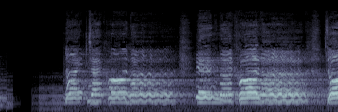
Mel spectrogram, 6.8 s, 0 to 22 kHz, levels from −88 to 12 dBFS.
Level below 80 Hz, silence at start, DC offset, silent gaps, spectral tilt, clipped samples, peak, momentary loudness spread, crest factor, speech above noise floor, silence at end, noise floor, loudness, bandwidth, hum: -68 dBFS; 0 s; under 0.1%; 0.41-0.63 s; -3 dB/octave; under 0.1%; -2 dBFS; 14 LU; 20 dB; 31 dB; 0 s; -53 dBFS; -22 LUFS; 13.5 kHz; none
